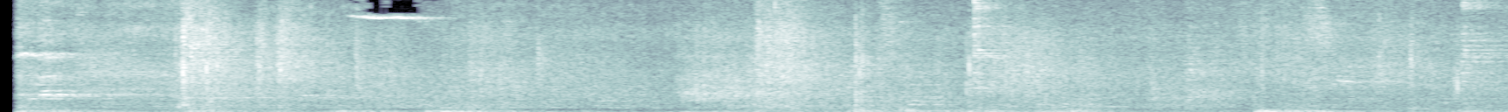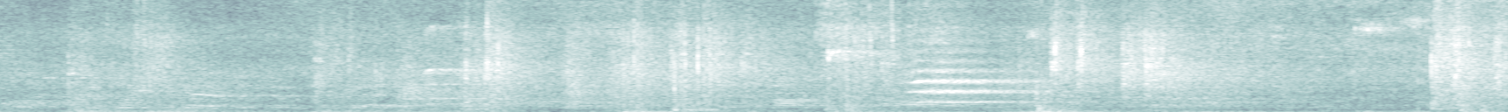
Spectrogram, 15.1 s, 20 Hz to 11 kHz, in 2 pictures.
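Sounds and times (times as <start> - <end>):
bikes thudding on ramps: 0.1 - 15.0.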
